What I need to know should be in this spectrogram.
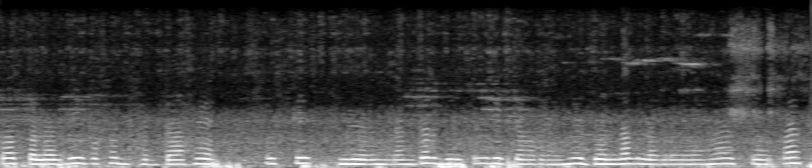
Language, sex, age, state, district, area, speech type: Urdu, female, 18-30, Uttar Pradesh, Gautam Buddha Nagar, urban, spontaneous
